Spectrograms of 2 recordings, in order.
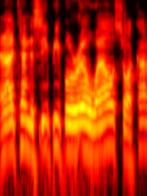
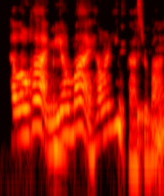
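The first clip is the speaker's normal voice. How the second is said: bright, cheery, sing-song customer-service voice; 7 semitones higher, 7 dB quieter than usual. Teasing the listener for switching voices during a piece: mocking cheery customer-service voice. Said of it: "like cheery like customer service voice".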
